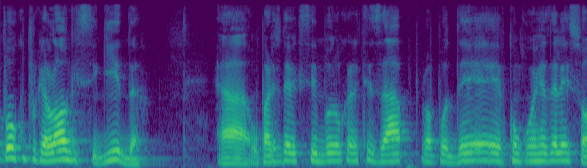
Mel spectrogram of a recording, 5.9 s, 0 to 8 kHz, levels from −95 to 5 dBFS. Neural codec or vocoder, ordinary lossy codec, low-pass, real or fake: vocoder, 44.1 kHz, 128 mel bands every 256 samples, BigVGAN v2; none; 7.2 kHz; fake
